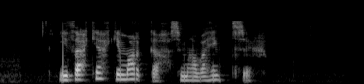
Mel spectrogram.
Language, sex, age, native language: Icelandic, female, 20-29, Icelandic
